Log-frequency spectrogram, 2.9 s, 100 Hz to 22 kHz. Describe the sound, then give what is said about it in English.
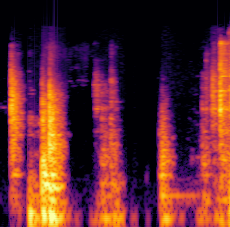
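An O2 (oxygen) tank holding 2200 psi, jammed tightly in its stand, is jostled as someone tries to get it out, giving four fairly loud bursts of clunking and scraping with brief pauses between them and no talking. “Well, so it's good that it's in there because any O2 tank needs to be in a stand because there's 2200 psi in here.”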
